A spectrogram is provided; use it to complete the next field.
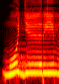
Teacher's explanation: Huruf ra dibaca tarqiq karena harokatnya kasrah. Cara bacanya tipis. Mun jika berhenti hukumnya mad arid li sukun karena mad tabi'i bertemu dengan huruf yang disukunkan karena waqaf.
